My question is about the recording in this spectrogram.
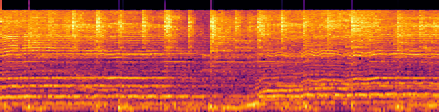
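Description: Women's praise-and-worship team singing a gospel song together into microphones over instrumental backing, in long held notes that step up in pitch about halfway through.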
